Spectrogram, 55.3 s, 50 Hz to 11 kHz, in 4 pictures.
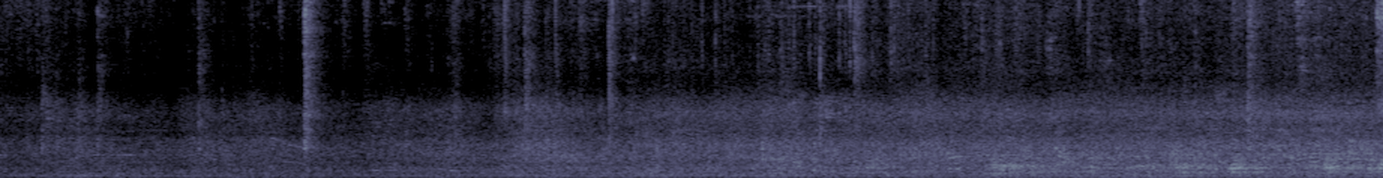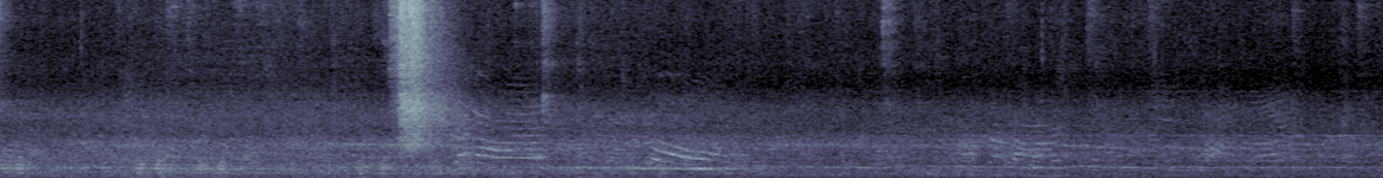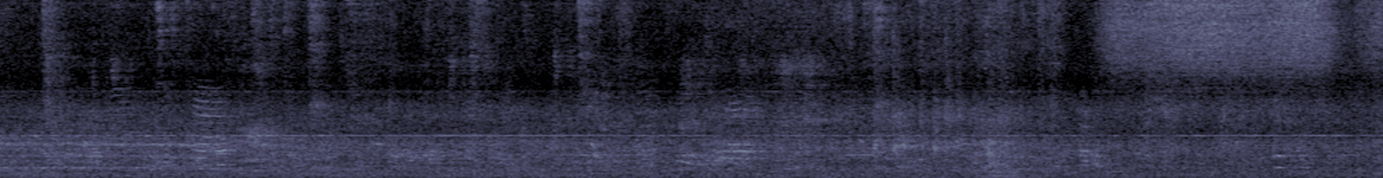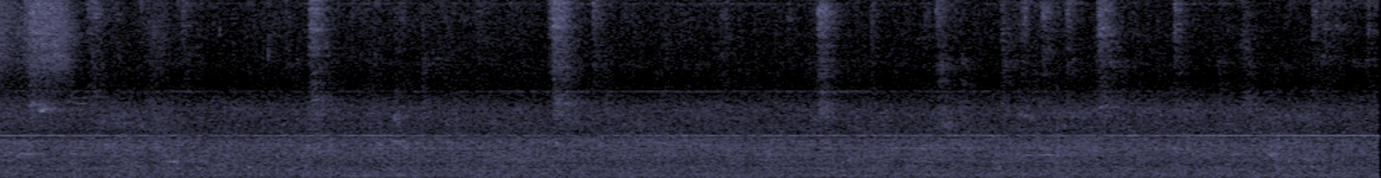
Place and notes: {"title": "Dingxi Station, New taipei City - MRT platform", "date": "2012-09-29 13:50:00", "description": "MRT platform, Waiting for the train, Sony PCM D50 + Soundman OKM II", "latitude": "25.01", "longitude": "121.52", "altitude": "19", "timezone": "Asia/Taipei"}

